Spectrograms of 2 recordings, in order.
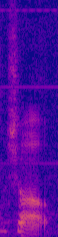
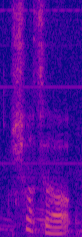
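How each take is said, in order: First: Low, curt "Shut up"; mock snappy shut up. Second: Said in the usual way. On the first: A low, curt "Shut up" to the annoying shop assistant. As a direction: snap "Shut up" low and short. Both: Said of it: "Didn't say it really chatty".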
